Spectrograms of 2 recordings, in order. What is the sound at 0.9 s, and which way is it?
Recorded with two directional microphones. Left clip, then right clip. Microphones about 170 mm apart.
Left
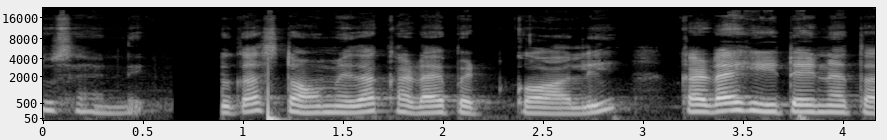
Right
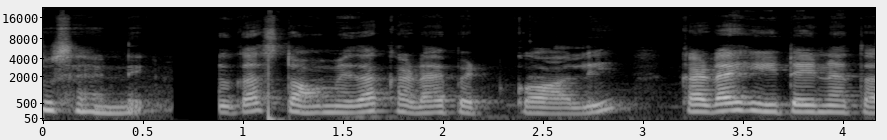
Speech, 45° left (ahead or behind).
